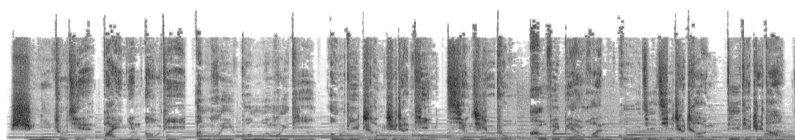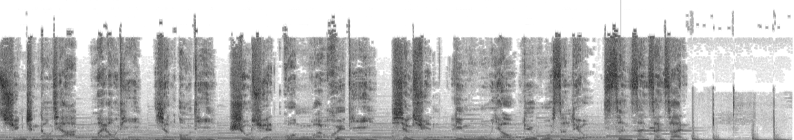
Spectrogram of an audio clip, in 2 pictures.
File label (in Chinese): 男, 汽车广告, 品质; 奥迪; 大气恢弘 高端大气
